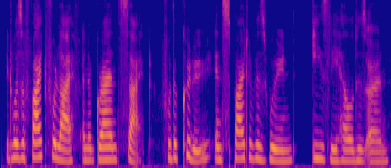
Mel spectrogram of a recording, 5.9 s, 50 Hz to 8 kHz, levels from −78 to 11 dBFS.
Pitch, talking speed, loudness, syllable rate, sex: 215 Hz, 225 wpm, -20 LUFS, 5.0 syllables/s, female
